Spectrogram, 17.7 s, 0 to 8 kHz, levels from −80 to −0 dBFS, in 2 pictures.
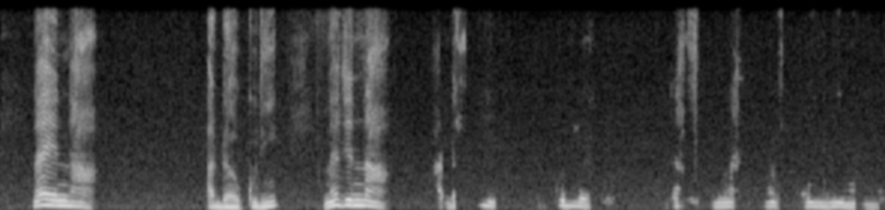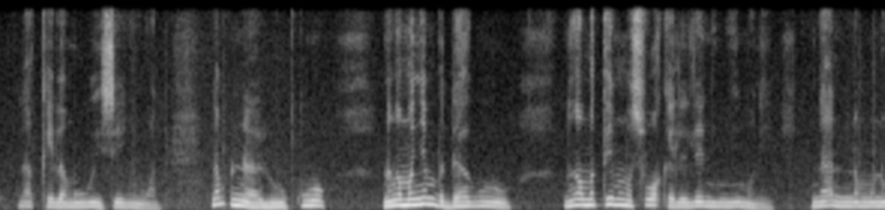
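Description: From 4.30 to 4.96 s, 5.27 to 5.95 s and 6.59 to 8.77 s, the speech is suppressed in double talk. It dips by up to about 30 dB, likely because the echo canceller turned everything down while both sides spoke. Scraps of the other side's voice leak through at 6.04, 6.89, 8.48 and 8.78 s. They sit about 20 to 30 dB below the speech, likely echo that was not fully cancelled. Nothing is heard above 8 kHz, which fits a G.722 call path at 64 kbps.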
